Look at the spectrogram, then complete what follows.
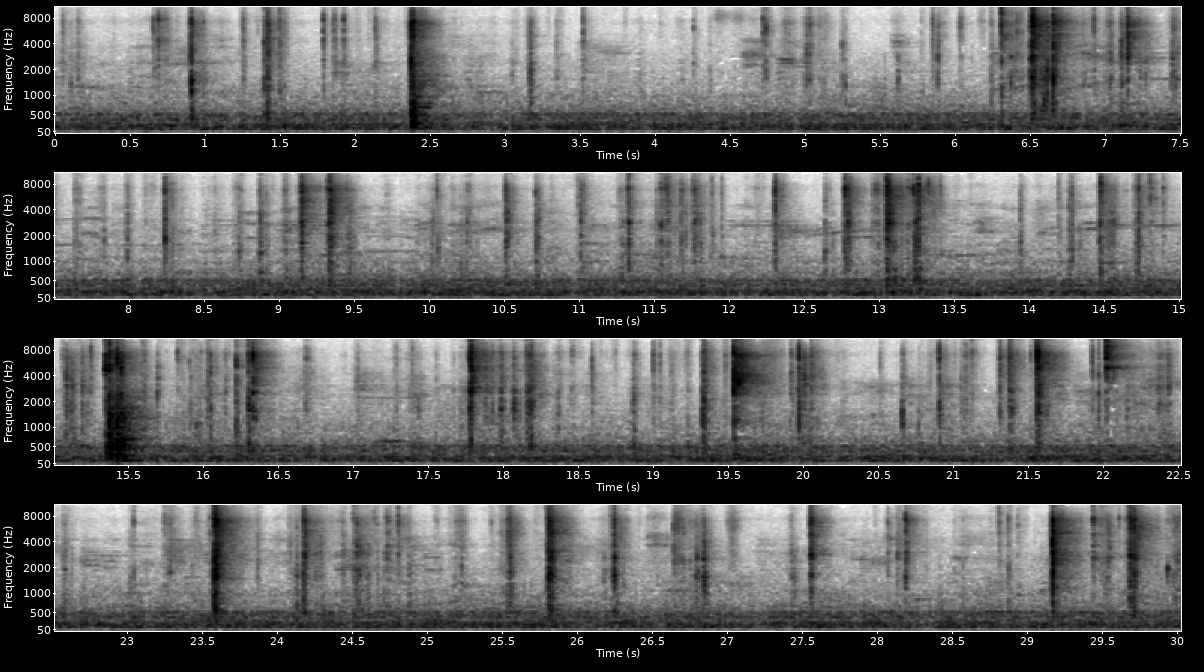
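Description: Irregular small clicks and taps as fingers work laptop SO-DIMM memory modules out of and into their slots and press on the slot clips and casing of an Acer Aspire TimelineX laptop, with a few sharper snaps, over a steady low hum.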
